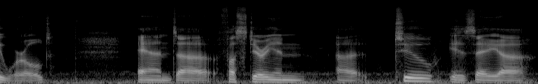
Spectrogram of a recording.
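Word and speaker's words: Fosstarian: frigid lifeless uh Class K world and uh fosterian uh two is a uh uh as a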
